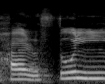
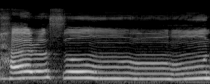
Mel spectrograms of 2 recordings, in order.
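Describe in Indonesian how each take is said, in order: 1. N menyatu dengan l tanpa dengung. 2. N tetap dipertahankan sebagai bunyi sengau. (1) "Harsul masuk lam, jangan dengung" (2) "Jangan harsun, tak mau nah"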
